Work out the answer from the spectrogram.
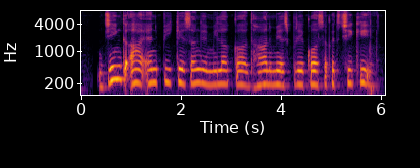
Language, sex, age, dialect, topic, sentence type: Maithili, male, 18-24, Southern/Standard, agriculture, question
